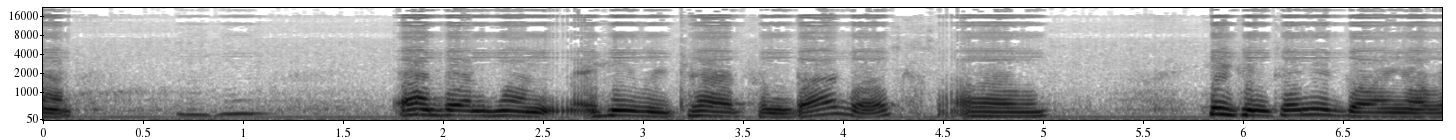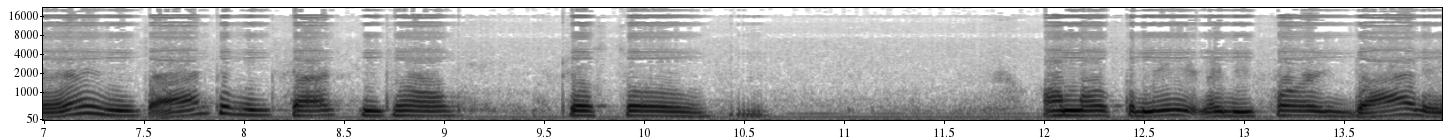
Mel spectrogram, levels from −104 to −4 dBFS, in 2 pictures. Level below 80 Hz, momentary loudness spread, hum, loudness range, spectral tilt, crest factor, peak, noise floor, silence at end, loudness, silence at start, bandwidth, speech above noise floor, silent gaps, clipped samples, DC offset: -46 dBFS; 15 LU; none; 3 LU; -8.5 dB/octave; 14 dB; 0 dBFS; -37 dBFS; 0 s; -14 LUFS; 0 s; over 20 kHz; 24 dB; none; under 0.1%; under 0.1%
